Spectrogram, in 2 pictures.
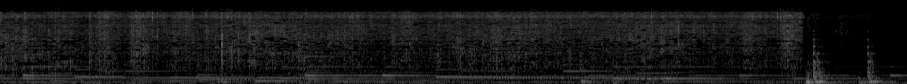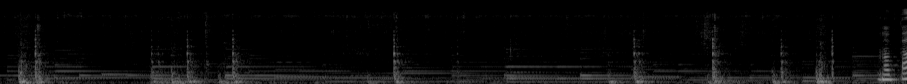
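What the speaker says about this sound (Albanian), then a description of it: "Kavardisi mishin bashkë me qepën derisa qepat të ndryshojnë ngjyrë" Ground meat and chopped onion sauté in olive oil in a pan, a steady loud sizzle that later breaks into irregular scraping and stirring clatter, with no voices.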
